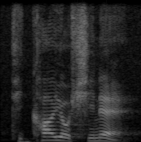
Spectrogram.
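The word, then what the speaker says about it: δικαιοσύνη: 그것을 명사로 바꾸면 디카이오시네 이렇게 발음하게 되는데, 이 명사는 우리가 공의 혹은 정의로 번역될 수 있는 말입니다.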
